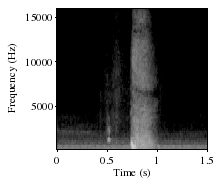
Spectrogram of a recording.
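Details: Tired person's deliberately induced wet sneeze: short in-breath then one sharp, wet, hissing sneeze over low room hum; sneeze.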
